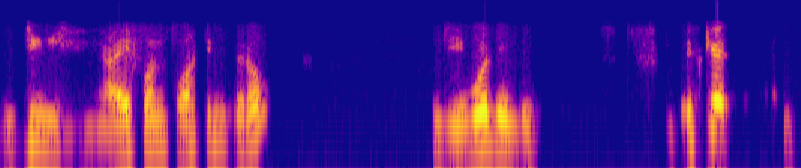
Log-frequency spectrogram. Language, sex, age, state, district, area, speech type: Urdu, male, 18-30, Uttar Pradesh, Muzaffarnagar, urban, conversation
